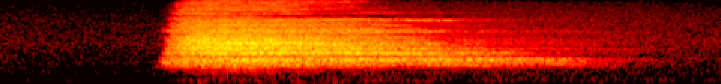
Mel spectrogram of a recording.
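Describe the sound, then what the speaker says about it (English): A big cleansing breath during a gentle yoga session: one loud, close, airy exhale that rises sharply, then tapers off over about two seconds with no talking. "Take a big cleansing breath here."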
